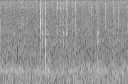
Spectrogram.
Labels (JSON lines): {"label": "anthrophony, boat engine", "recorder": "HydroMoth"}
